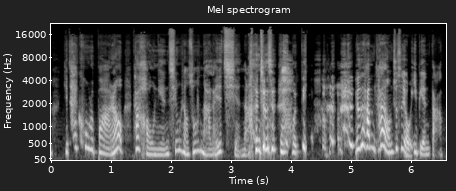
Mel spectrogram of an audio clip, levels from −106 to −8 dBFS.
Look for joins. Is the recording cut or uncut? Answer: cut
